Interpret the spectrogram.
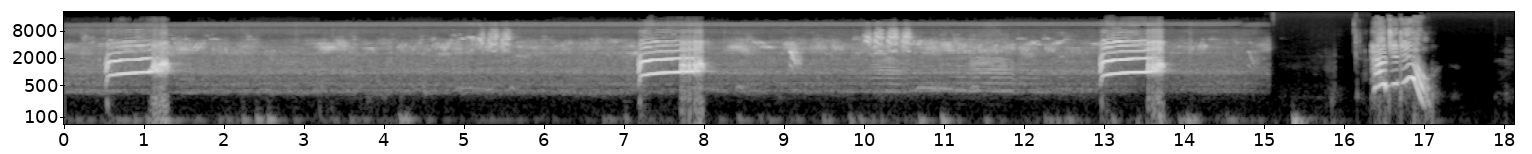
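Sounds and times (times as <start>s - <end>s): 
little owl nasal upward-inflected calls: 0.5s - 1.6s, 7.2s - 9.3s, 12.9s - 14.0s.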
